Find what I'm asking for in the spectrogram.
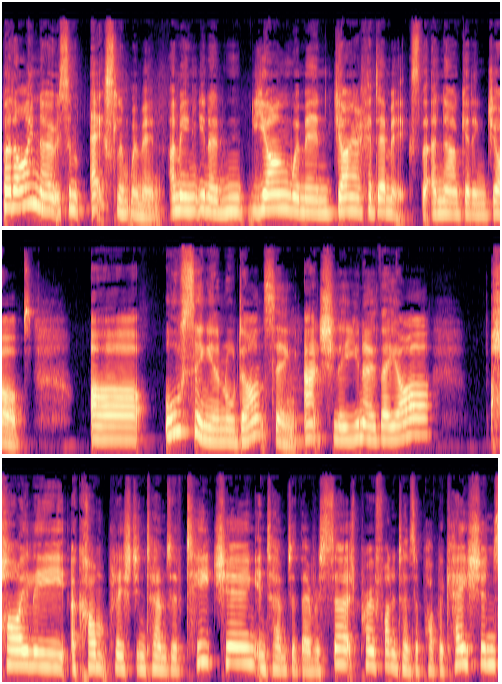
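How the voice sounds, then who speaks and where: The woman has a normal speaking voice and lively intonation. She speaks at a moderate pace. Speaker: historian. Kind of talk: panel discussion.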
